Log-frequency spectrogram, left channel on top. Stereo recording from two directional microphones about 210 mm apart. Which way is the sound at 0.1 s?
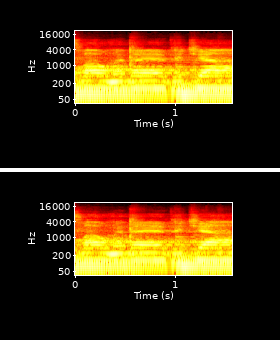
30° left (ahead or behind).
